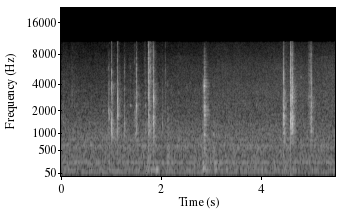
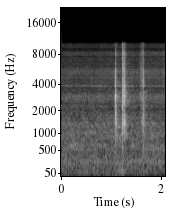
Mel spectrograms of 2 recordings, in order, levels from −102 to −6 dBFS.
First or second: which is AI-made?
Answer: second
